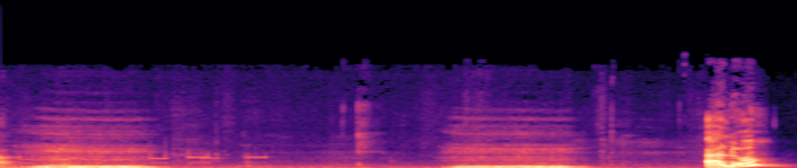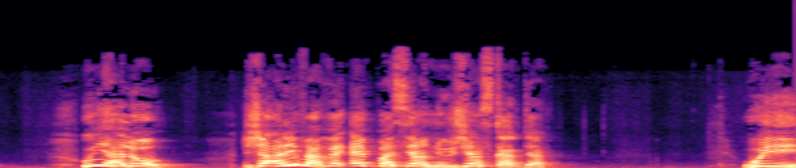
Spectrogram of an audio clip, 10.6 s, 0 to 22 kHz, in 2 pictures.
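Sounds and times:
telephone keypad dialing beeps: 0:00.0 - 0:00.3, 0:01.0 - 0:01.8
low buzzing telephone tones: 0:00.0 - 0:01.9
speech: 0:00.2 - 0:00.7, 0:04.7 - 0:05.2, 0:05.8 - 0:09.1, 0:10.3 - 0:10.6.

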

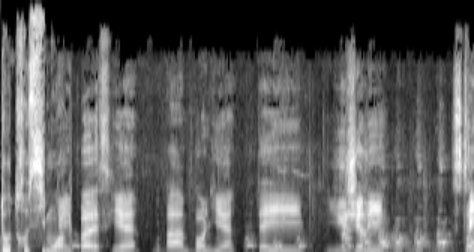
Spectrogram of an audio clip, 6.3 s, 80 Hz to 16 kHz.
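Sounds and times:
speech: 0:00.0 - 0:05.3, 0:06.0 - 0:06.3
dogs barking, yelping and whimpering on a dog farm in South Korea: 0:00.8 - 0:01.2, 0:03.2 - 0:06.3.

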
